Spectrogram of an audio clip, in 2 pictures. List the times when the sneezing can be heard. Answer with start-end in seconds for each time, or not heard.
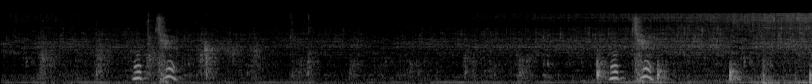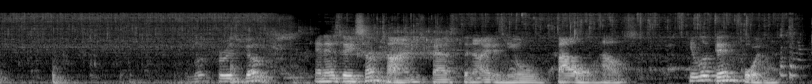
1.3-1.8, 6.0-6.6, 12.9-13.3.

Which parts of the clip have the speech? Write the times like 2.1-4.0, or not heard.
10.0-16.2.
